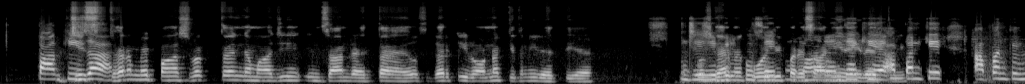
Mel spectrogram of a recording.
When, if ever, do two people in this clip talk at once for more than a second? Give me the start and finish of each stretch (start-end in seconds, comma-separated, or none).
7.0-9.0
